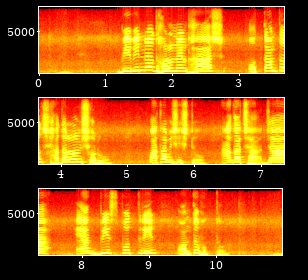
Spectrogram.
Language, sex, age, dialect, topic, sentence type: Bengali, female, 25-30, Northern/Varendri, agriculture, statement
